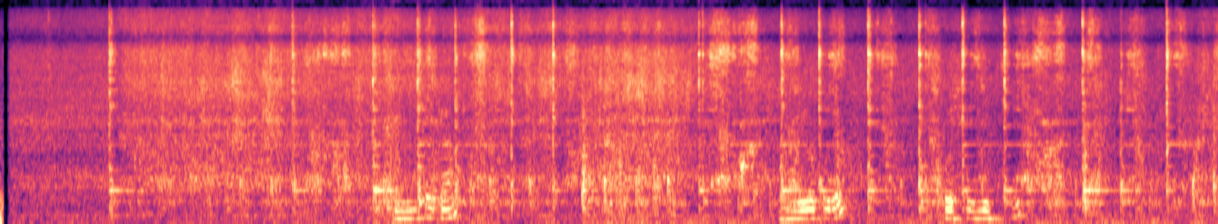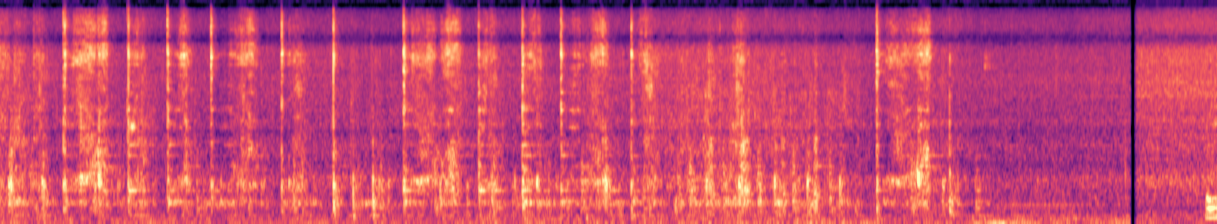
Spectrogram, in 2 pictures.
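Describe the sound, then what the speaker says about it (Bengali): Tomatoes being sautéed in a pan for a Punjabi-style rajma curry, with a constant oily sizzle and frequent quick spatula scrapes and taps across the whole stretch, close-up and unbroken by speech. "দেখতে থাকি টমেটোটা ভালো করে কষিয়ে"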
